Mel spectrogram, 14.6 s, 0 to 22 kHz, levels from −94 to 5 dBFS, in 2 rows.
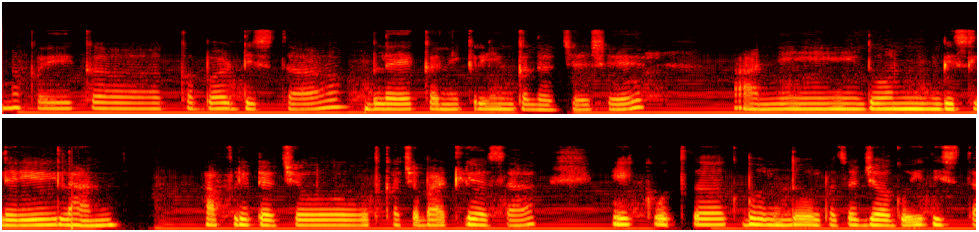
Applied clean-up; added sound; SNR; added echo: none; Musical instrument; 19 dB; none.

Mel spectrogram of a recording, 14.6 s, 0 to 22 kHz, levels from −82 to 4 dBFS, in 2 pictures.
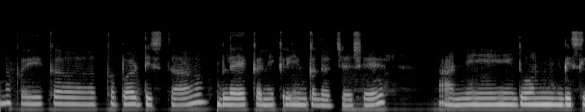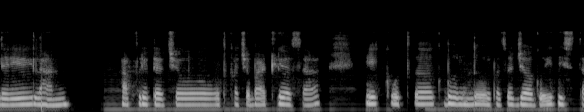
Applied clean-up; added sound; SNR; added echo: neural mask model RNNoise.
